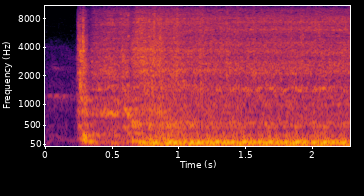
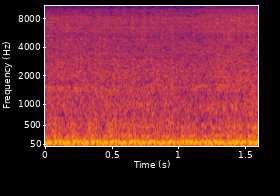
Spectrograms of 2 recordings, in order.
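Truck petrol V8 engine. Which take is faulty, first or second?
first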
